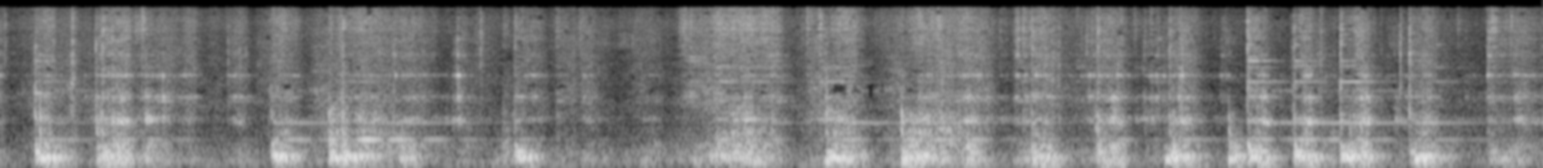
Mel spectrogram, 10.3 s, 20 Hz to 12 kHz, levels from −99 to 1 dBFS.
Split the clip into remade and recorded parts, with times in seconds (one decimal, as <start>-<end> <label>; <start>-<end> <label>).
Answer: 0.0-5.1 recorded; 5.1-8.9 remade; 8.9-10.3 recorded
